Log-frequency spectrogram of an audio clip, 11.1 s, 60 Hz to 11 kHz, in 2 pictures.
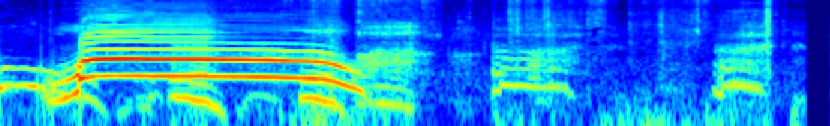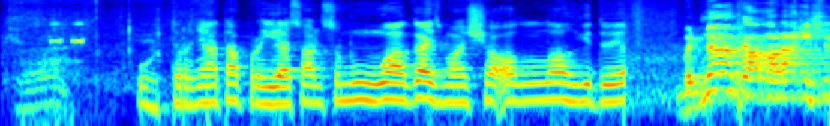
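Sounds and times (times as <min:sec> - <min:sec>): person exclaiming in surprise: 0:00.0 - 0:03.8.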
